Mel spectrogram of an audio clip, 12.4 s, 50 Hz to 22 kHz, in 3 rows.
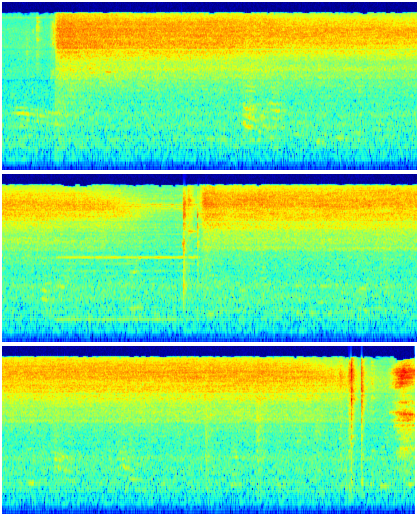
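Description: A loud, steady hiss inside a Karosa B731 city bus, typical of air escaping from the bus's compressed-air system, starts abruptly about half a second in. A short steady tone sounds about five seconds in, followed by a sharp click, and a few clicks come near the end.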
